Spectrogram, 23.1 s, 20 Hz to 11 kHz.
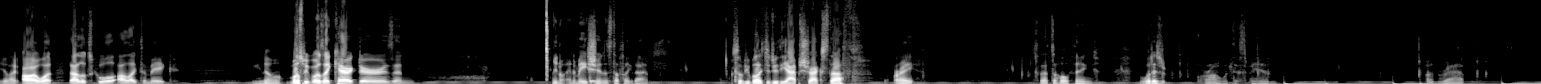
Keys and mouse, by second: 13.8 Tab, 15.3 g, 17.1 Tab, 17.4 Tab, 17.6 a, 18.7 r, 21.2 u, 22.1 u.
